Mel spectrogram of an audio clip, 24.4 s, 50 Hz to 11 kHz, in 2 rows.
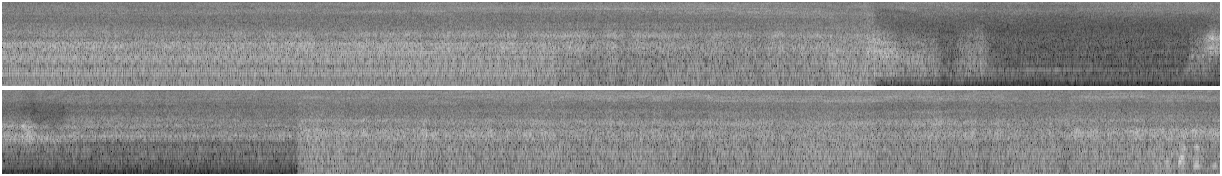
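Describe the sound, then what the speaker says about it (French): A 50ST plasma cutter cuts through steel with a loud, continuous roaring hiss. It stops briefly partway through and then resumes at full strength. "je vous ai montré le fonctionnement du découpeur plasma"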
